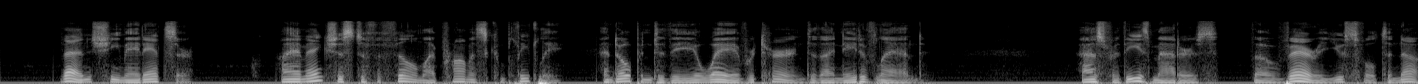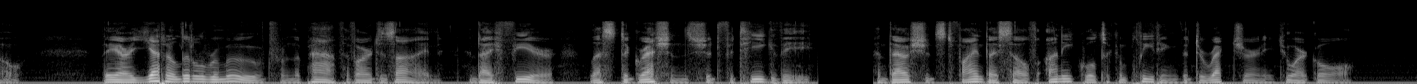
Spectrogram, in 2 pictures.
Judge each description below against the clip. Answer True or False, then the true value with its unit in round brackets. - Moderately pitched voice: False (95 Hz)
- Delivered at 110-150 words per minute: True (140 wpm)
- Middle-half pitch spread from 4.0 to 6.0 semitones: True (4.8 semitones)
